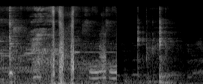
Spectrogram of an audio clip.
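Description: A few quick clinks of crockery and utensils on a dining table about half a second in, as food is picked from a plate.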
